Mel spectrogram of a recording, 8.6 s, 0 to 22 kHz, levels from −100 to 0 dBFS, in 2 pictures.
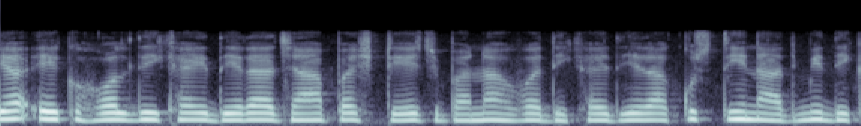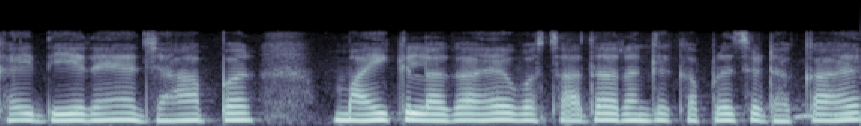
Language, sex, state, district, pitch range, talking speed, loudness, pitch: Hindi, female, Punjab, Pathankot, 200-215 Hz, 250 wpm, -18 LUFS, 205 Hz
